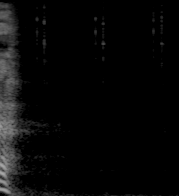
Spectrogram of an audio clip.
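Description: A man says a short, falling 'hein', then a few faint, sparse clicks of a computer mouse.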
